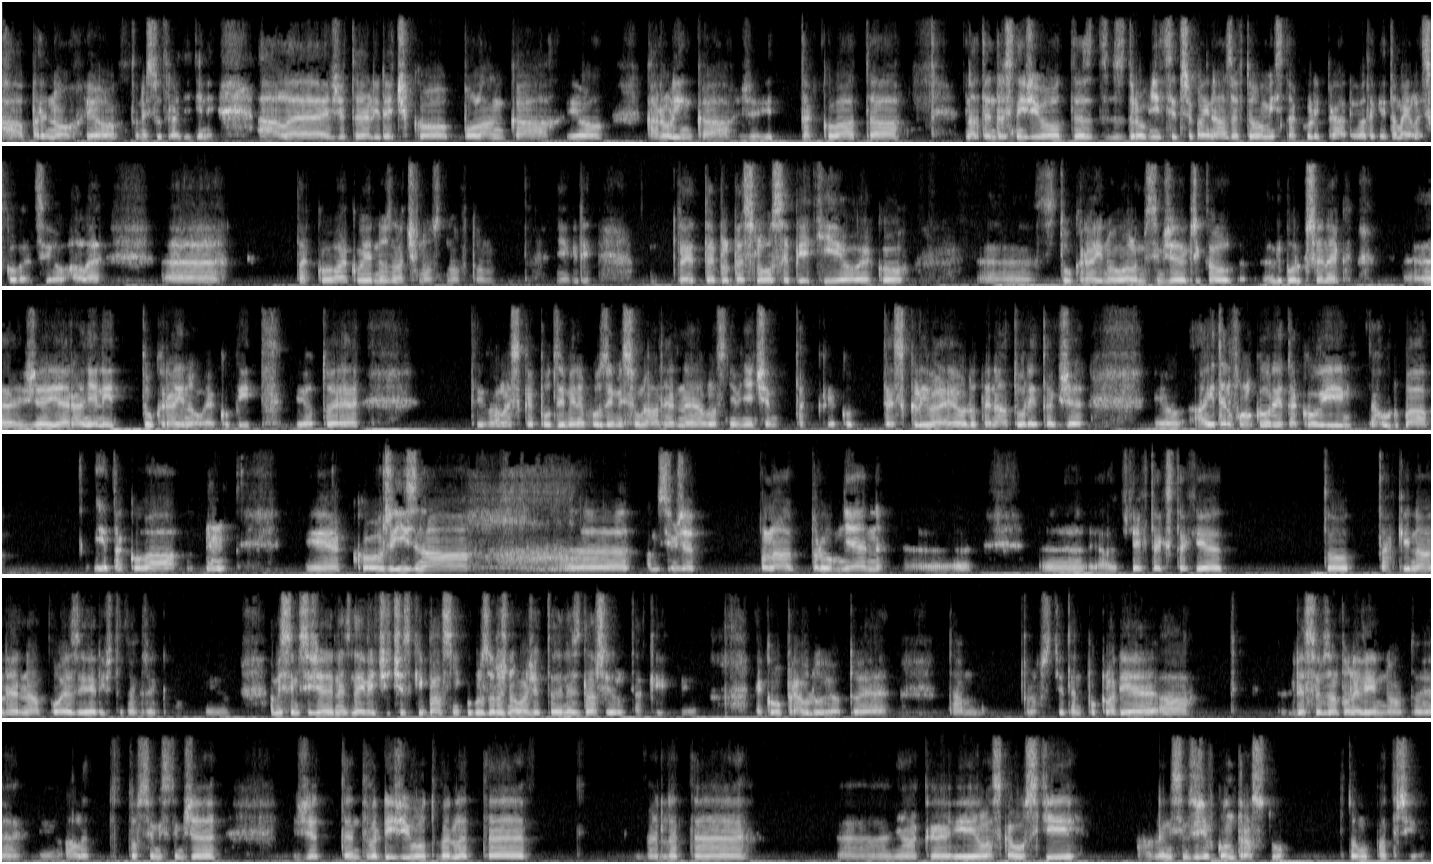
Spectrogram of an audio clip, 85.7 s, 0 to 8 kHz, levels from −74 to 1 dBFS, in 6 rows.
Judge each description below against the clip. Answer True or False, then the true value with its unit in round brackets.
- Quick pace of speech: False (135 wpm)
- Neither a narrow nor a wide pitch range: True (3.2 semitones)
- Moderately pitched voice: False (100 Hz)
